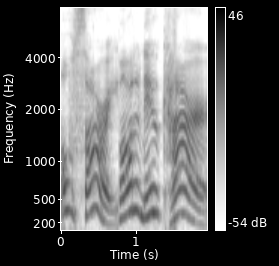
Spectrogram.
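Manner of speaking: high, slowed, really excited blurt.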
